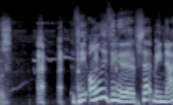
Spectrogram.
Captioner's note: laughing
